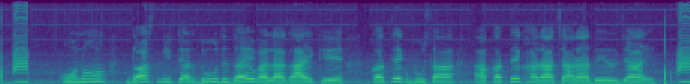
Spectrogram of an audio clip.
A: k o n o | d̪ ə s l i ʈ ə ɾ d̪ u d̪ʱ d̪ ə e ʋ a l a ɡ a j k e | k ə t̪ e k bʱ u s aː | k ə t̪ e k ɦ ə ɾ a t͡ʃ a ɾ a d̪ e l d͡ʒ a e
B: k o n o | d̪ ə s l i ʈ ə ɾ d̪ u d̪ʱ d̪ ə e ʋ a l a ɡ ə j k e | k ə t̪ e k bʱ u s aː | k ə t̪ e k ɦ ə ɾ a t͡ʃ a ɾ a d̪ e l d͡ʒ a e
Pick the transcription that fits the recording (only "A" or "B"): A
